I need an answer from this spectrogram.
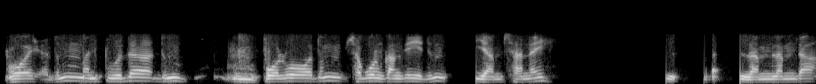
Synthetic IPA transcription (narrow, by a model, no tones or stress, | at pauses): hojɐdumːɐnipuɾdɐːdum | poloɐdumsaɡolkaŋdajɐdum | jamsʰanaj | lɐmlɐmda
